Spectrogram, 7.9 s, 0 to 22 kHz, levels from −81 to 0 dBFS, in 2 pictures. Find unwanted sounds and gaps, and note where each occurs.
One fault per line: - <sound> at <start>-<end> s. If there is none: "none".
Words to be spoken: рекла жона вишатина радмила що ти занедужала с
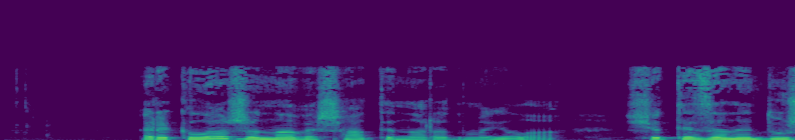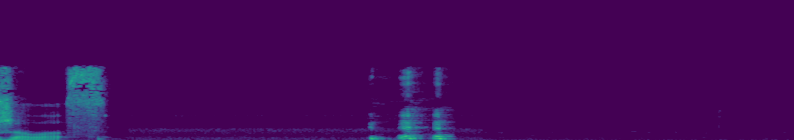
- laugh at 5.8-6.3 s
